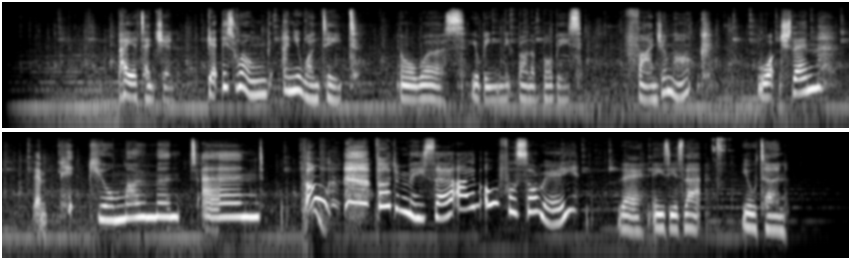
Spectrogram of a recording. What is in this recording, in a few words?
Gaming Cockney; Pick Pocket – Cockney; Artful Dodger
